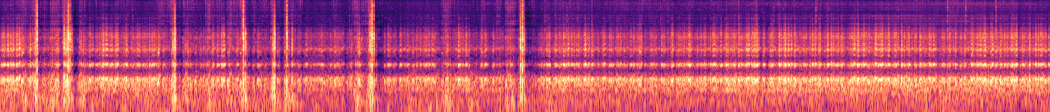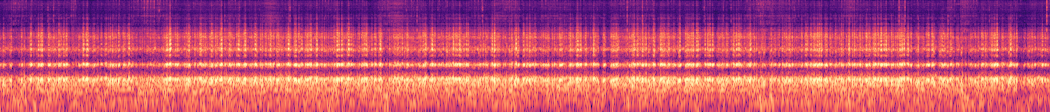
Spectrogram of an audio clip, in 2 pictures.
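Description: Riding noise picked up by a bicycle-mounted camera while cycling on a city street: a steady rumble of rolling and wind with a constant hum. Several sharp clicks and knocks come in the first eight seconds, then it runs evenly.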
